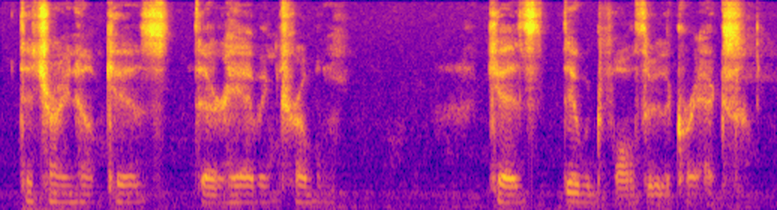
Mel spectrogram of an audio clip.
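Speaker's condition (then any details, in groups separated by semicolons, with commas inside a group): Ataxia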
